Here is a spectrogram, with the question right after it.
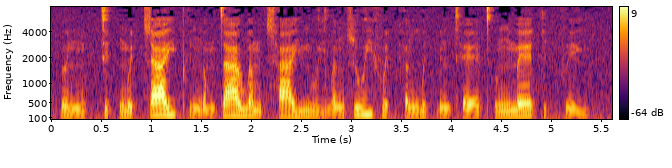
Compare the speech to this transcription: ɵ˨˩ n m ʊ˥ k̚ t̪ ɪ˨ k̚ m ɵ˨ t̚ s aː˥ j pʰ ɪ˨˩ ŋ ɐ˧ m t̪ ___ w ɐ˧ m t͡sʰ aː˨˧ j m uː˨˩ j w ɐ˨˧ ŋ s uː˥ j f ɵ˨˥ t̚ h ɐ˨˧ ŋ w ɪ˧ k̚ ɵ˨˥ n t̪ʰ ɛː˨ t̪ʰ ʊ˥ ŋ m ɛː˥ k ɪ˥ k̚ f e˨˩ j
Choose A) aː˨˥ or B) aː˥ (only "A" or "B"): B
